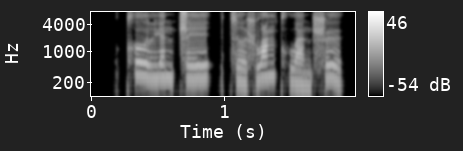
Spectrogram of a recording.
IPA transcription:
kʰ o˥˧ ʊ̯ l ɥ ɛ˥˩ n ʈ͡ʂ e˥ ɪ̯ | t͡s ɹ̩˨˩ ʂ w ɑ˥ ŋ kʰ w a˨˩ n ʂ ɻ̩˥˩

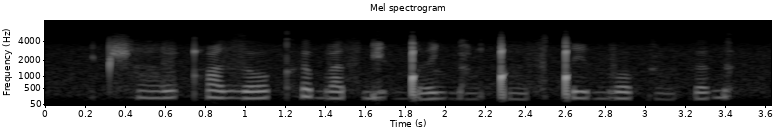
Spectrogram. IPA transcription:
t͡ʃʰ a̤ v qʰ ə z o kʰ ə b a s ɡ i ɡ͡ǃ ə ʎ ɡ ɑ̤ ǃ a̤ s ǃ i b o k ɑ̤ k ə ɡ

